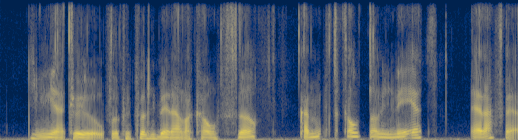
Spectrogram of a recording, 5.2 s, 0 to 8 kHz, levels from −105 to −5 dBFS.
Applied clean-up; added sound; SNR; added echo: neural diffusion model UNIVERSE++.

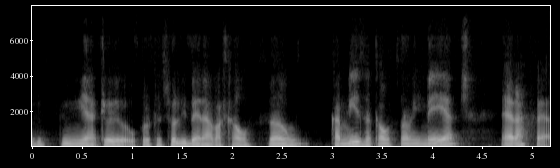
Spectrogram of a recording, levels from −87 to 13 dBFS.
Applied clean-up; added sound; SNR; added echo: neural mask model DeepFilterNet 3.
